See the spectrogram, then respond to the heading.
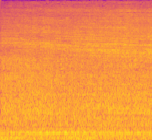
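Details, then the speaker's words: Truck's PTO-driven product pump pulling vacuum before pumping off beet heat, with the bleeder valve open and the truck engine running underneath. A steady, even pump roar with no knocking. Strong vacuum; the pump is drawing properly. "And we're listening for vacuum. We've got the bleeder valve open, and obviously you can hear that there's really good vacuum on there."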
